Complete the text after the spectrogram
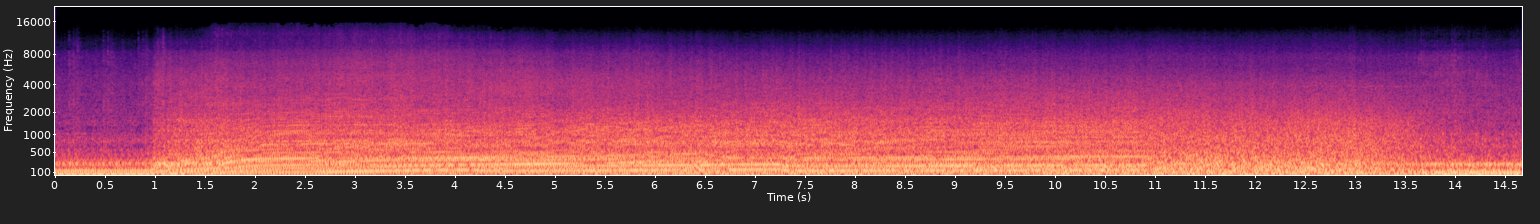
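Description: A V8 engine roars at full throttle, climbing through the gears.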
